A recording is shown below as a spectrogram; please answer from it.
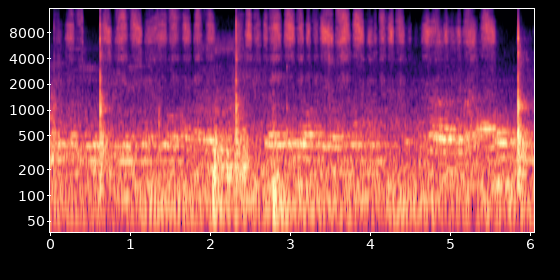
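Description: A pen or stylus writing on an interactive whiteboard screen: faint scratching and rubbing strokes, with a couple of light taps.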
